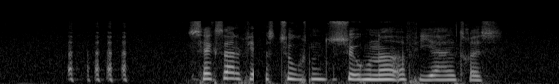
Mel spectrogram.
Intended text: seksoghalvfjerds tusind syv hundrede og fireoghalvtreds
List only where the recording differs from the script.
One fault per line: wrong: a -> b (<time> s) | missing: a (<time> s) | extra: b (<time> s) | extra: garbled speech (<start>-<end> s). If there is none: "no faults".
no faults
